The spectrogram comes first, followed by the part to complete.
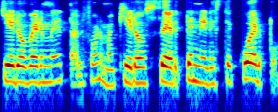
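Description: Captured in a dry, close sound with no echo, a woman with an ordinary speaking voice talks at a fairly quick pace. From Colombia. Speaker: clinical psychologist. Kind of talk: interview on mental health.

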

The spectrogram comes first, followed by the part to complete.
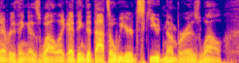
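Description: A man talks with an American accent. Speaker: podcast host. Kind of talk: casual chat. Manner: casual, jokey.

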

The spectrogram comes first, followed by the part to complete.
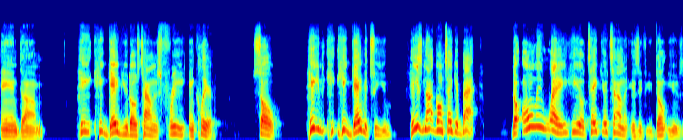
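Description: With long, frequent pauses, very wide pitch swings and big swings in loudness, the speech moves at a fairly slow pace on a very clean recording with a silent background. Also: man, high pitch for a man. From Ohio, US Midwest. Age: 30s. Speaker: sports radio host. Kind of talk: casual chat.

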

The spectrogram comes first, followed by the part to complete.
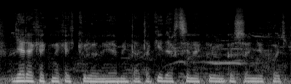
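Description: Monotone, flat delivery from a man at medium pitch, with noticeable background noise. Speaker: event organizer, amateur footballer. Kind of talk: interview.

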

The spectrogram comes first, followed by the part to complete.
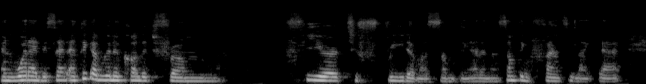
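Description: Speaking at a fairly quick pace, a woman has a dark, mellow tone, a fairly low pitch, ordinary pitch variation, a somewhat breathy quality and big swings in loudness. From Nigeria. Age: 50s. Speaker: pediatrician and suicide-prevention speaker. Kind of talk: interview.

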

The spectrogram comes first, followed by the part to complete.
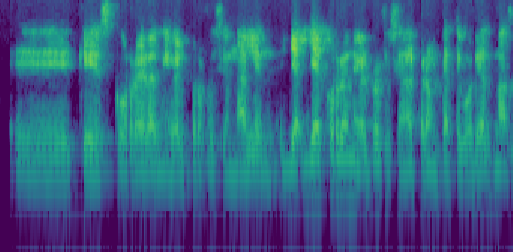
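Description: Speaking at a very fast pace, a man keeps a monotone, flat intonation at a fairly low pitch. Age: 20s. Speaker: network marketing distributor. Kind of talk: training talk.

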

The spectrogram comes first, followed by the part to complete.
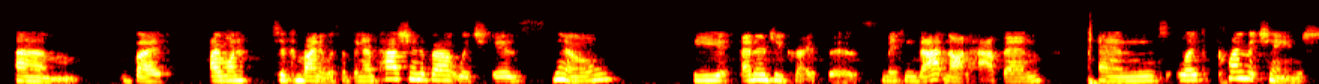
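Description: Speaking at a moderate pace with an American accent, a woman has an unremarkable speaking voice, a fairly high pitch and ordinary pitch variation. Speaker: engineering student. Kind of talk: casual chat.

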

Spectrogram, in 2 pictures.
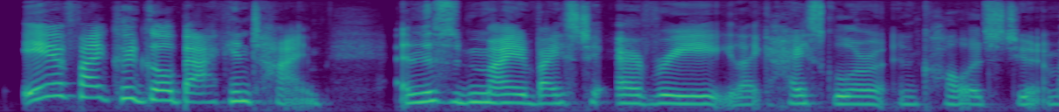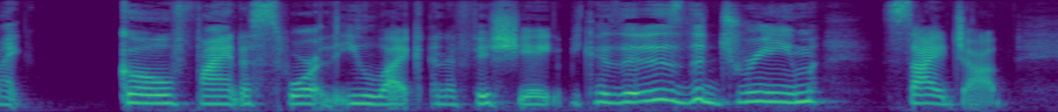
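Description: Recorded very cleanly against a silent background, the speaker uses a plain, everyday voice at a moderate pace with ordinary pitch variation. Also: woman, medium pitch for a woman. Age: 30s. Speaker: state politician and sports referee. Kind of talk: casual interview.

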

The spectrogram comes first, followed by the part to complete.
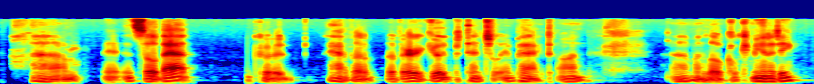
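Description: A man with a very deep, low voice and vocal fry speaks fairly slowly with lively intonation, leaving long, frequent pauses. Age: 40s. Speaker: podcast host, former physician colleague. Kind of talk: casual conversation interview.

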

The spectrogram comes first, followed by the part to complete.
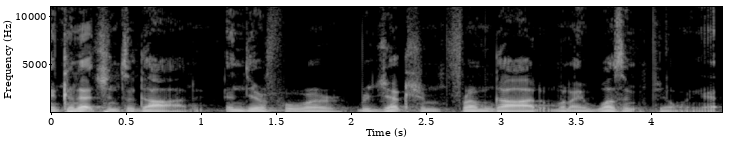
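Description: A man with an American accent speaks at a moderate pace in a very deep, low voice. His tone is dark and mellow, on a very clean recording with a silent background. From North Carolina, US South. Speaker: church elder sharing testimony. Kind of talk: testimony. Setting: church.

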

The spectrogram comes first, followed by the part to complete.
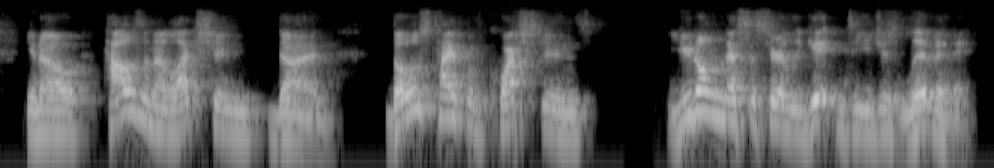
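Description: A man with an American accent speaks at a moderate pace in an unremarkable speaking voice. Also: fairly high pitch for a man. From South Carolina (Lexington). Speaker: local city official. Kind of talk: casual interview.

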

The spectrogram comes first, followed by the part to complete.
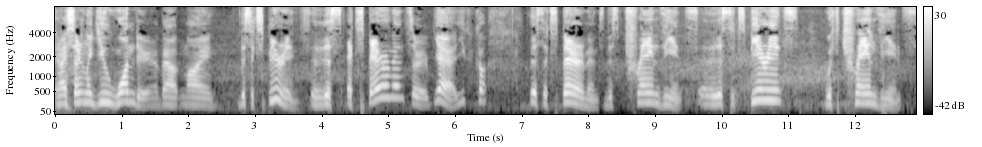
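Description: A man speaks very slowly in a high voice, his intonation lively and his loudness swinging widely, over noticeable background noise. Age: 30s. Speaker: solo podcaster. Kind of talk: rambling monologue. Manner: halting; laughs often.

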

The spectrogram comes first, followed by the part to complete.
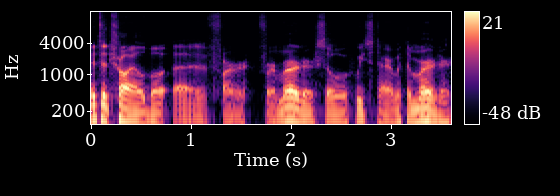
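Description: A man's fairly low voice at a moderate pace, a normal speaking voice. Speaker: podcast host. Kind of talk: casual chat, history podcast.

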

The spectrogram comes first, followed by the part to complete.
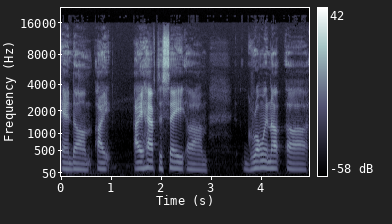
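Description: In a very clean recording with a silent background, a normal speaking voice with an American accent carries fairly even intonation. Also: man. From New York City (Manhattan). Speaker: pastor. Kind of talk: interview testimony.

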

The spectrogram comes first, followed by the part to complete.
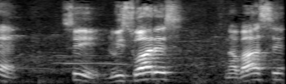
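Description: A man with a Spanish accent at a very slow pace, lively in intonation, with audible room echo and noticeable background noise. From Uruguay, Montevideo. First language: Spanish (speaking Portuguese). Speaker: former footballer. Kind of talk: casual interview. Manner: halting.

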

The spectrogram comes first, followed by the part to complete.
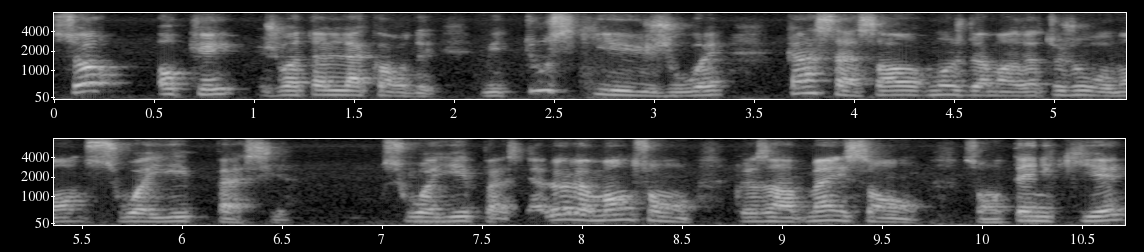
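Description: Speaking with a Quebec accent, a man sounds somewhat breathy at a fairly high pitch, with ordinary pitch variation and a fairly slow pace. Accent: Québécois French. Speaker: collectibles retailer. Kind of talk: casual chat.

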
